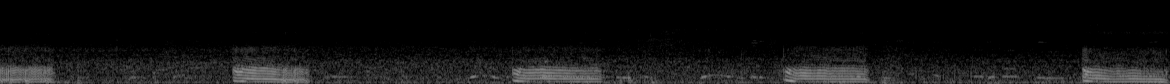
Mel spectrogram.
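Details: Pug napping with eyes rolled back, recorded close up: loud, rattling, buzzy throaty snores about 22 a minute with quiet gaps; typical flat-faced dog snoring.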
